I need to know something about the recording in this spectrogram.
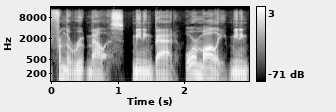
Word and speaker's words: mal: The code is the powerful Latin root mal, which rhymes with pal, gal, or shall.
